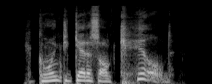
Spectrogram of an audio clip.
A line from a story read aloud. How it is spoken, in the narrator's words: Andrea spat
